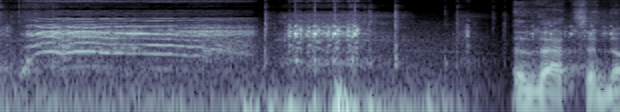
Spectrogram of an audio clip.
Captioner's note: robot yell!; robot clicks!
